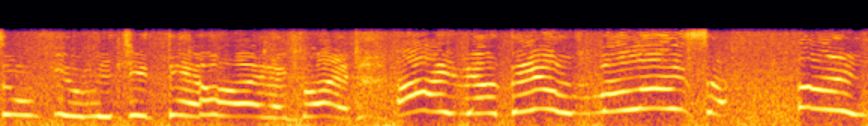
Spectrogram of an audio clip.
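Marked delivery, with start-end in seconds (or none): 2.0-4.3 scared. Real, not acted. Cable car swaying, scared.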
